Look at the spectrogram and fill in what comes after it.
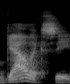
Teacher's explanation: we have an a vowel reducing to schwa and a coda consonant, and yet it is not stressed in penultimate position.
